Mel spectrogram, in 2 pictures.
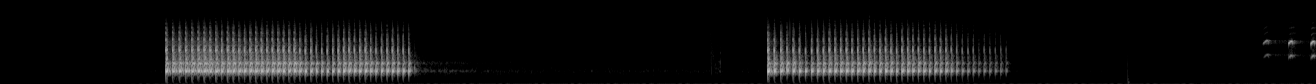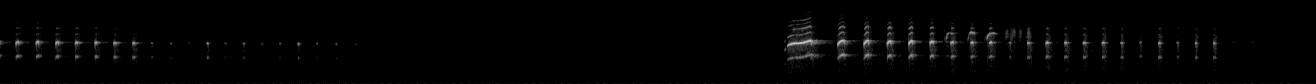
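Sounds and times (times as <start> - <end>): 
black woodpecker calls: 1.6 - 4.6, 7.6 - 10.2, 12.6 - 16.9, 21.0 - 26.3.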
